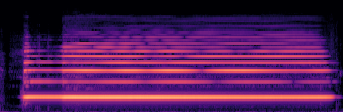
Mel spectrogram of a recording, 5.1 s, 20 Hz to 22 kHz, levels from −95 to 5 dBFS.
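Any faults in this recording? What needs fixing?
No faults heard in these everyday sounds; nothing to fix.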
